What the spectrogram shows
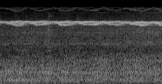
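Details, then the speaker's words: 1989 Citroen CX 2500 GTI, off the road since about 2007 and just through its MOT, right after starting with some throttle: a piercing, steady high-pitched squeal over idle from noisy accessory belts. "you'll also notice that the belt are very noisy that's another thing that is very annoying"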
